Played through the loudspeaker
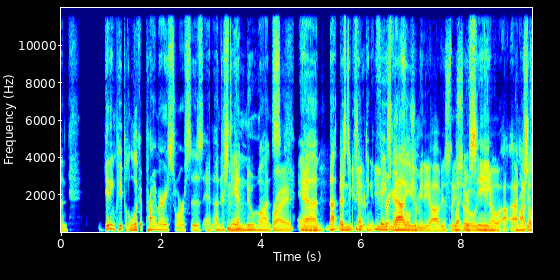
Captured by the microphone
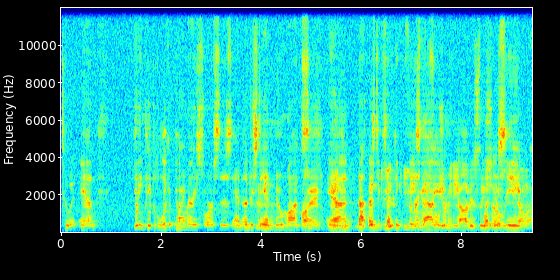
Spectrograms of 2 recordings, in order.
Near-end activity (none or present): none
